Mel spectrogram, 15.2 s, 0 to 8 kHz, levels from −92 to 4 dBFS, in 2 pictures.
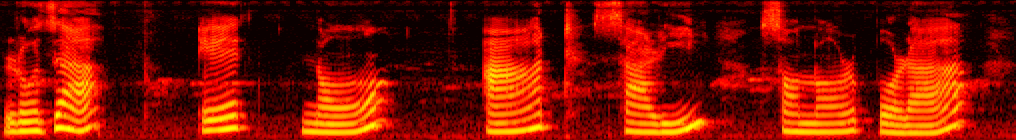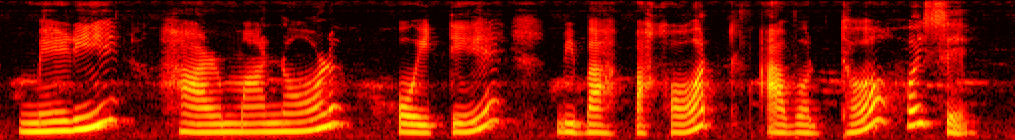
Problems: none marked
